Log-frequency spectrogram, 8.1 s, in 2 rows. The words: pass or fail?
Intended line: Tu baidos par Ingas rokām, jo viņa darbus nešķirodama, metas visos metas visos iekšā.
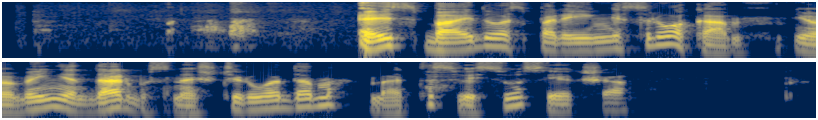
fail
